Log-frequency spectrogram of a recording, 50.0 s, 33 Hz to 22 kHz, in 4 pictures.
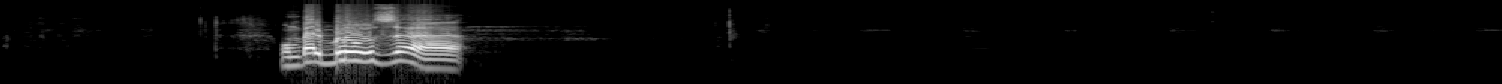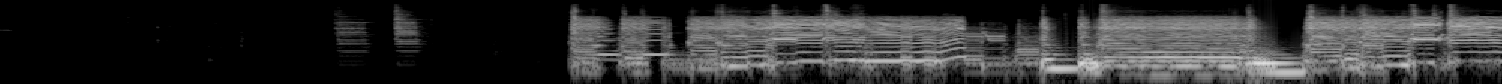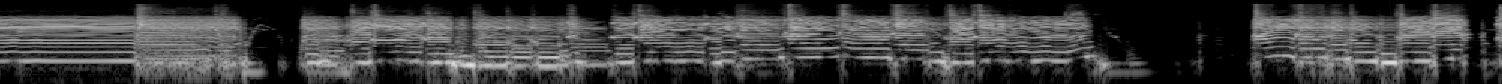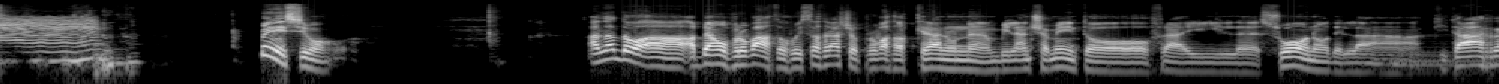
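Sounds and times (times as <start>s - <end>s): blues backing track: 17.3s - 34.6s, 35.4s - 38.8s
overdriven electric guitar: 17.3s - 38.8s.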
